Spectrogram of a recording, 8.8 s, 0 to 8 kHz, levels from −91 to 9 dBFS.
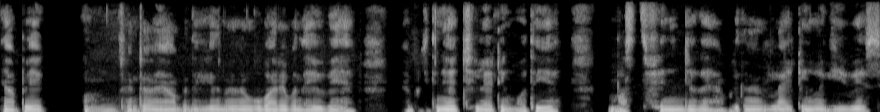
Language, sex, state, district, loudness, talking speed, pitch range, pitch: Hindi, male, Bihar, Jahanabad, -20 LUFS, 175 wpm, 100-105 Hz, 100 Hz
